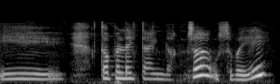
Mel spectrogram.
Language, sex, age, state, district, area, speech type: Nepali, female, 18-30, West Bengal, Kalimpong, rural, spontaneous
